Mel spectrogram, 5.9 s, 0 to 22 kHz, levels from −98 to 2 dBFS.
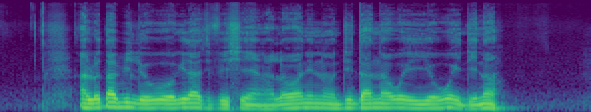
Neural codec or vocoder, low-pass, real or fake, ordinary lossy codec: none; 19.8 kHz; real; none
